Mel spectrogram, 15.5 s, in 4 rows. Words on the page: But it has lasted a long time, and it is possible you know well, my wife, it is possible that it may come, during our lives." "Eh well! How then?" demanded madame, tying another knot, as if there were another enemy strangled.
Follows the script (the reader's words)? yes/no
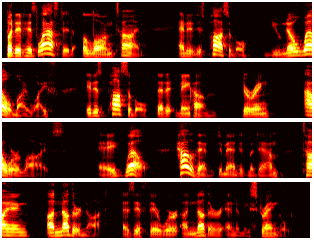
yes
